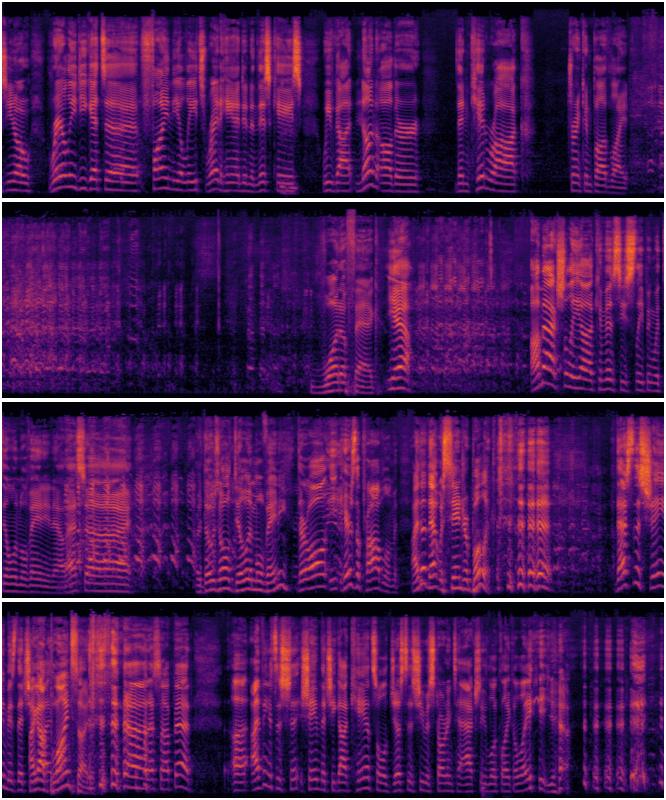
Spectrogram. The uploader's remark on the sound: LIVE FROM SANDPOINT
